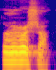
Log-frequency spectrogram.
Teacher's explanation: With 5 syllables, we emphasize the middle syllable to get through that word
